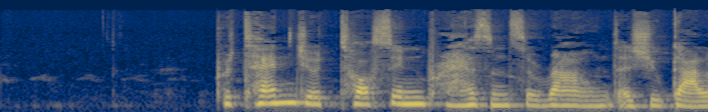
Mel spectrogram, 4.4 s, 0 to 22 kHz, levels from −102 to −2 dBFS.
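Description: No technical faults can be heard anywhere in the recording; the signal holds steady throughout.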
